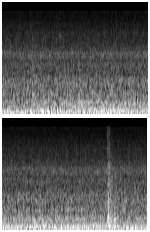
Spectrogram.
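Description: A vehicle engine idling with a steady low rumble, with a single sharp click about five seconds in.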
